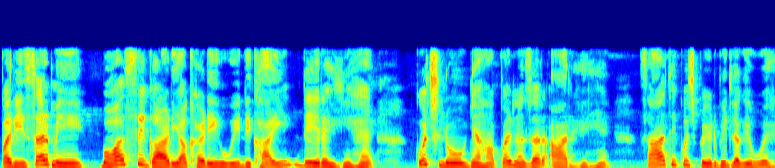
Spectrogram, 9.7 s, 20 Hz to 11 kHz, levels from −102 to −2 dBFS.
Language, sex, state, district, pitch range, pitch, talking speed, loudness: Hindi, female, Chhattisgarh, Raipur, 195-235 Hz, 205 Hz, 150 wpm, -18 LUFS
